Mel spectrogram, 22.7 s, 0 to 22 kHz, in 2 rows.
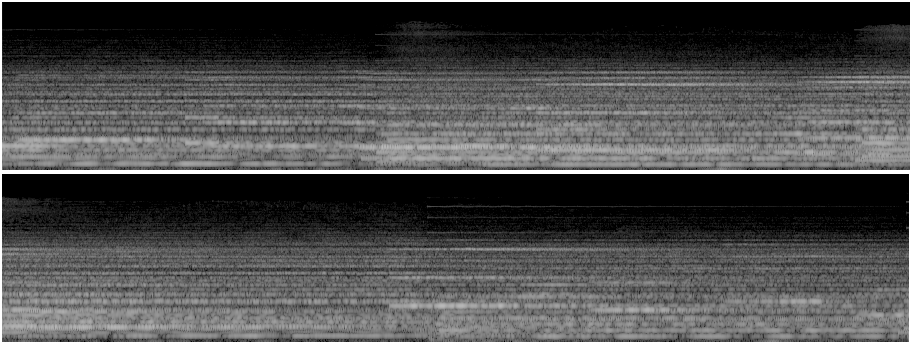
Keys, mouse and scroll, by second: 5.2 m, 15.1 g, 17.4 Escape, 19.5 Escape, 20.9 typing, 21.8 ctrl+c, 22.0 ctrl+v.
